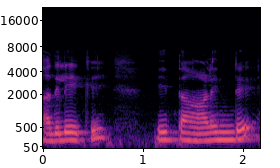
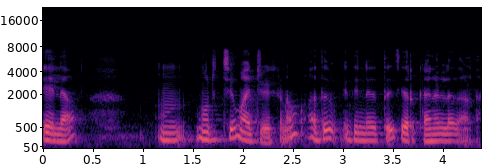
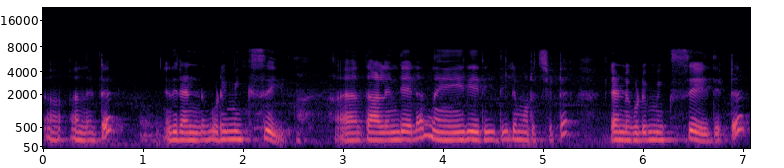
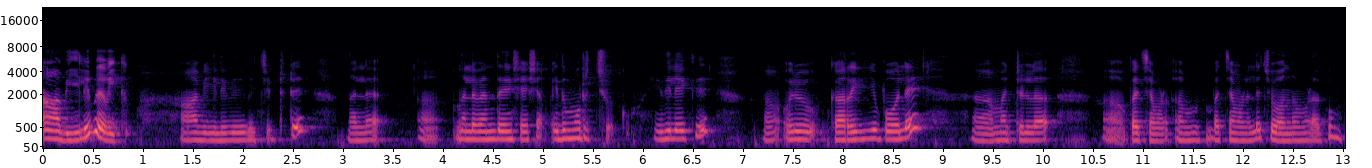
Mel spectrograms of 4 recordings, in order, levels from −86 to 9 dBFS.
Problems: none marked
